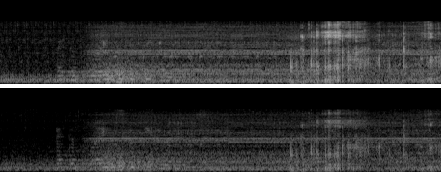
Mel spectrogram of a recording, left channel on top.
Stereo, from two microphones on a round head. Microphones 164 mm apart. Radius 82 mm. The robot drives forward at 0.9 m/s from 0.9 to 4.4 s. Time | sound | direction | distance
0.6 | a woman speaking | 85° right | 9.5 m
2.9 | chewing | 70° left (ahead or behind) | 1.6 m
